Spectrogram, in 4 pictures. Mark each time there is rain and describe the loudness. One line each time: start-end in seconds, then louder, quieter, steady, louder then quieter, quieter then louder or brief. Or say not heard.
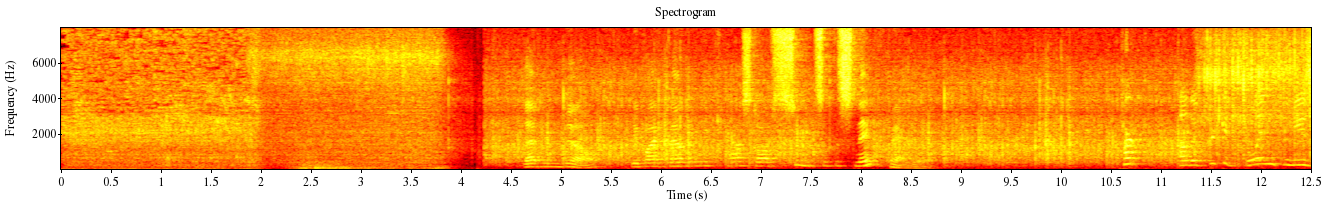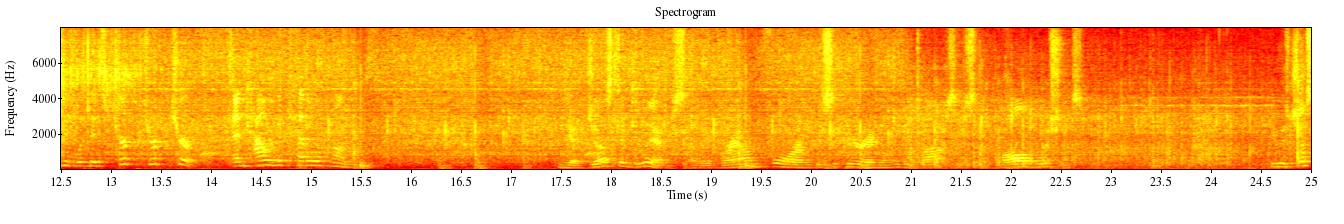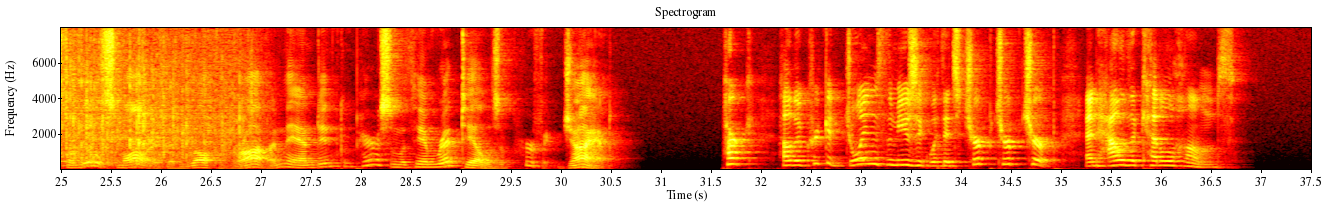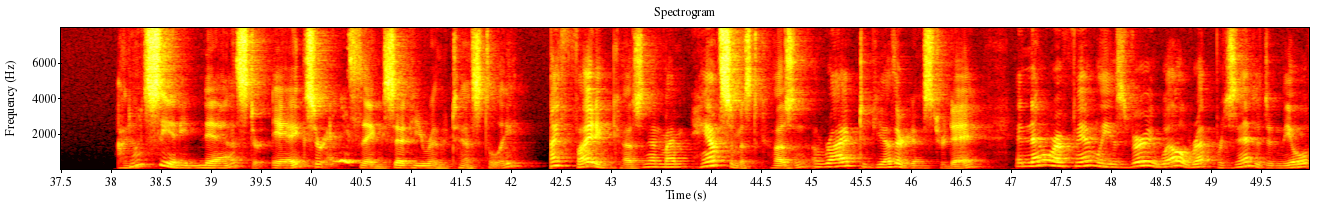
0.0-27.1 steady.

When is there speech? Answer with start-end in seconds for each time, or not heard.
4.6-8.8, 10.6-15.7, 17.4-22.7, 24.6-30.5, 31.6-36.7, 38.0-49.9.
